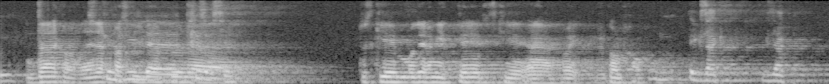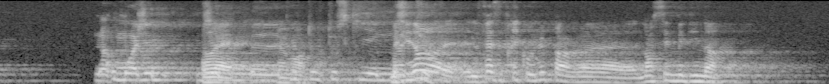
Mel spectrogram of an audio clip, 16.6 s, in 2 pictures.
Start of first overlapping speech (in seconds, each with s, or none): 1.0 s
